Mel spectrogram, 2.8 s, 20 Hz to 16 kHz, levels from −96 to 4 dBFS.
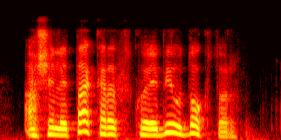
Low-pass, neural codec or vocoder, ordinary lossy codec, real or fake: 7.2 kHz; none; Opus, 32 kbps; real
